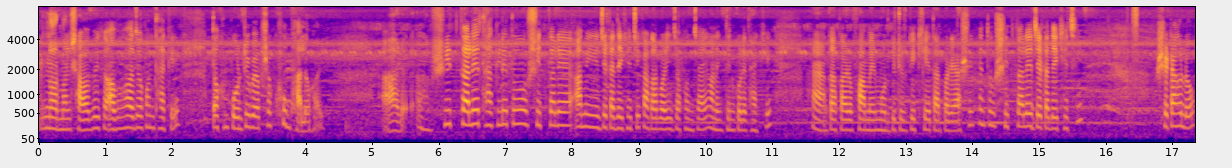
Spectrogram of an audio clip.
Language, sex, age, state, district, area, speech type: Bengali, female, 18-30, West Bengal, Dakshin Dinajpur, urban, spontaneous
